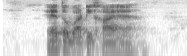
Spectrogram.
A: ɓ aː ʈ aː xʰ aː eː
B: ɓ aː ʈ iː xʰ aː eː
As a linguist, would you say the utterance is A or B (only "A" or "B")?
B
